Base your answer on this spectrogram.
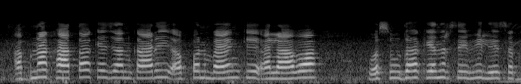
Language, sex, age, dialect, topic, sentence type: Magahi, female, 31-35, Western, banking, question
